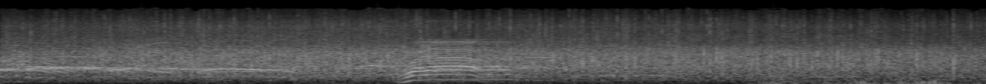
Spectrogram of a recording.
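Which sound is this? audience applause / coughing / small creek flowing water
audience applause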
